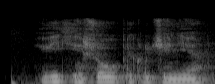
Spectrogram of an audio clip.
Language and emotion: Russian, neutral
